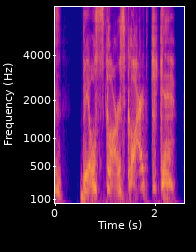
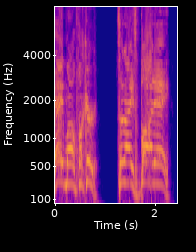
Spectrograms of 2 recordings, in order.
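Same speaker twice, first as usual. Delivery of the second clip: hollered, high, drawn-out yell; 6 semitones higher than usual. Retelling calling out a car window to a jogger: retelling a yell. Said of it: "I yelled at the motherfucker".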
